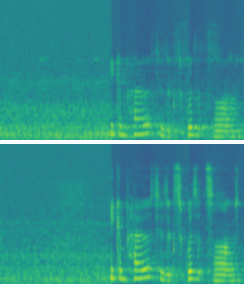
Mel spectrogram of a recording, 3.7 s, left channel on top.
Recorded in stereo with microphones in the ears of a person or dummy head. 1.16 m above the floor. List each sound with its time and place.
1.6 s a woman speaking: 40° right (ahead or behind), 0.6 m; by 3.6 s 75° right (ahead or behind), 1.8 m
